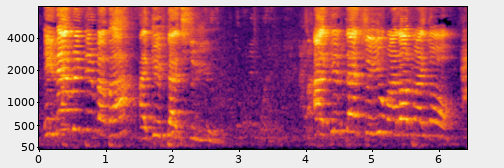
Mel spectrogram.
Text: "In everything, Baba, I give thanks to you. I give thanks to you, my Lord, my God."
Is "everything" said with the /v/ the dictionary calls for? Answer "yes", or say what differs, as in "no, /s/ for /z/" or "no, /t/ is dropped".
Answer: no, /v/ is dropped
